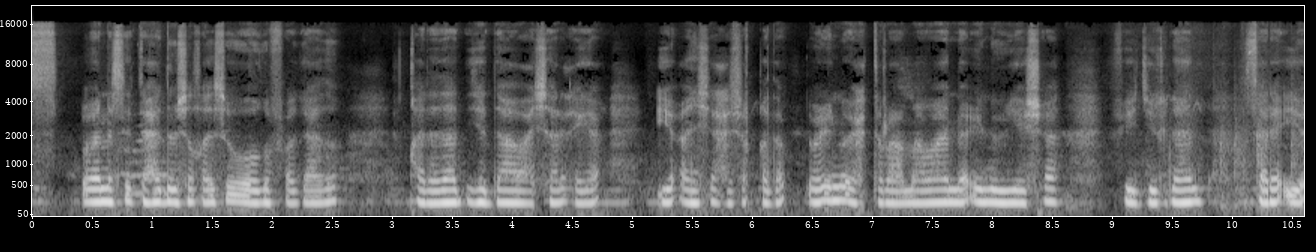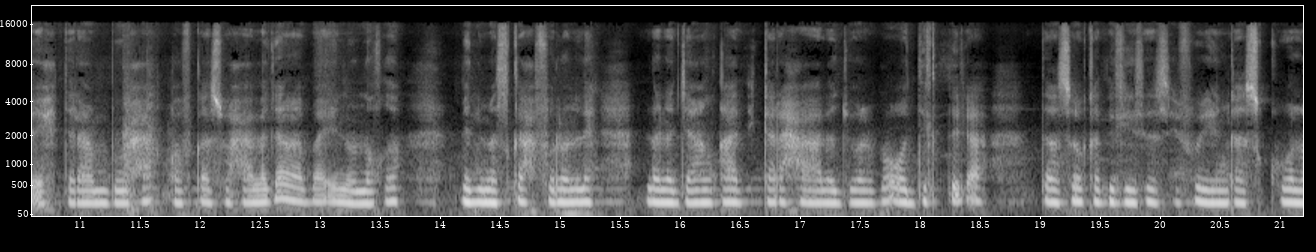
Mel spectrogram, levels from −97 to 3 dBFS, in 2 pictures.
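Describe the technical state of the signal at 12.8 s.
At 12.8 s the speech signal is intact, with no technical fault at that moment.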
